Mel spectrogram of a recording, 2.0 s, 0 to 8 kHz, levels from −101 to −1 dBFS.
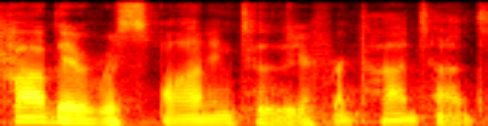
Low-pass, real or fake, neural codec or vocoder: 7.2 kHz; fake; codec, 44.1 kHz, 2.6 kbps, SNAC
